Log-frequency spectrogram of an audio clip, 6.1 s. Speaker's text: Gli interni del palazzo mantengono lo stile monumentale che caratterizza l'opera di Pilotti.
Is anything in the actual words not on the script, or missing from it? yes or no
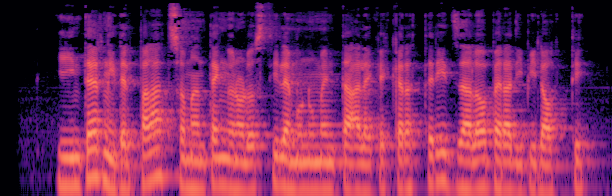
no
